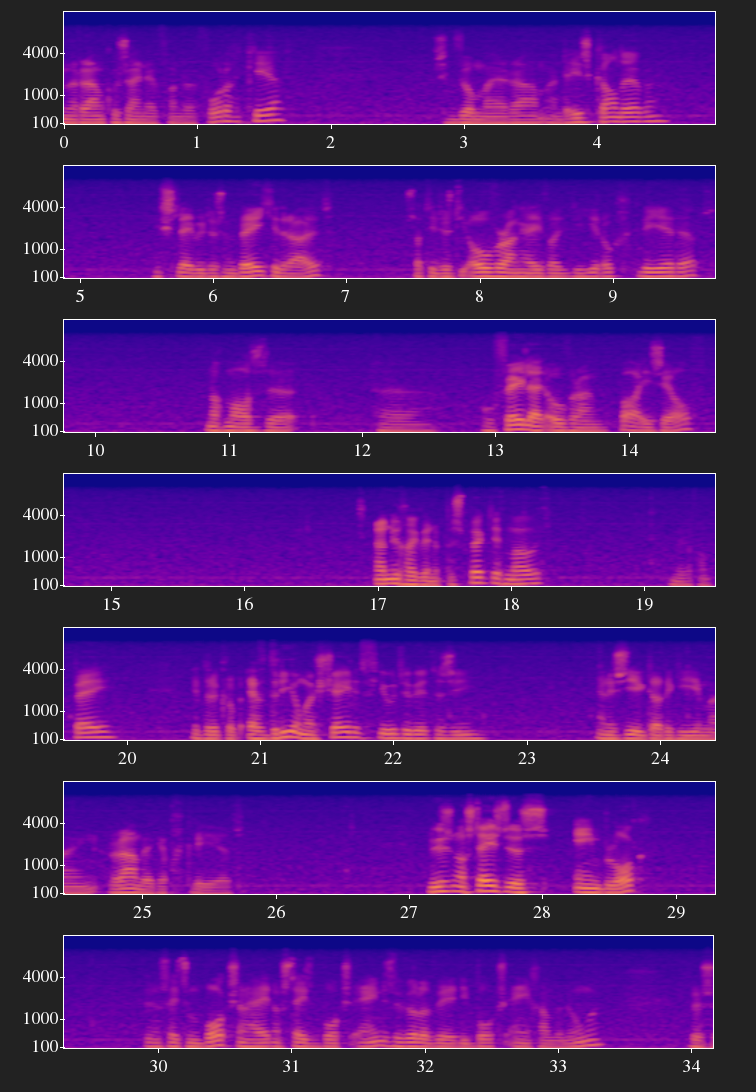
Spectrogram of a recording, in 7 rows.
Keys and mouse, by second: 0.0 click, 1.3-2.1 typing, 2.9 click, 10.8 click, 14.7 click, 17.7 p, 18.1 middle click, 19.1 alt+middle click, 21.7 F3, 22.4 middle click, 23.6 alt+middle click, 25.2 alt+middle click, 27.5 alt+middle click, 31.8 click.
